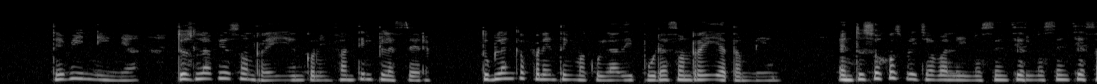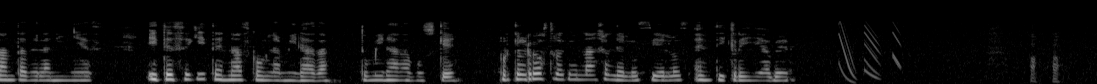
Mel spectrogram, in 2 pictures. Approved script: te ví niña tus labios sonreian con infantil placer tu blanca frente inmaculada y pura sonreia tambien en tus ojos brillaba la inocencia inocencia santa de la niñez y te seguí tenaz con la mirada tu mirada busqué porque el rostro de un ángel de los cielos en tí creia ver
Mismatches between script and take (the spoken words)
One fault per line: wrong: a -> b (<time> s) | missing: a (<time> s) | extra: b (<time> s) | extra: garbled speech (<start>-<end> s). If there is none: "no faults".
no faults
